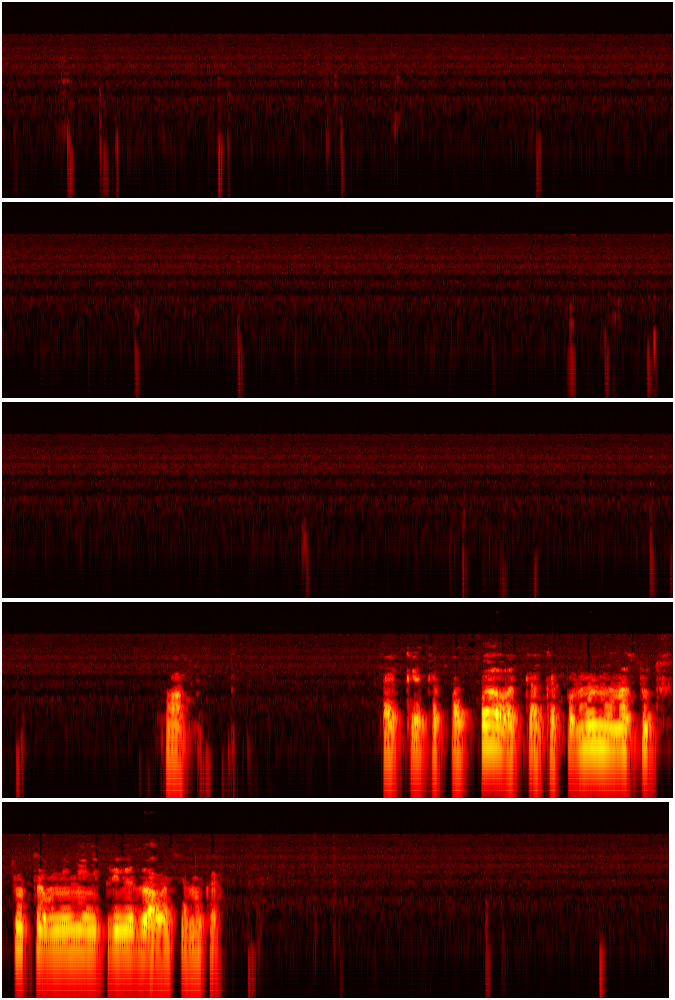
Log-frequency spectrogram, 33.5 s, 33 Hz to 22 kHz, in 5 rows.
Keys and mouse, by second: 0.8 KP_3, 2.3-3.5 shift+middle drag, 5.3-8.1 drag, 9.1-12.6 drag, 13.3-16.6 middle drag, 18.2-20.2 drag, 20.5-21.8 middle drag, 22.5 KP_1, 24.1-25.1 middle drag, 26.3-27.3 drag, 29.5 shift+middle click, 31.7 click.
